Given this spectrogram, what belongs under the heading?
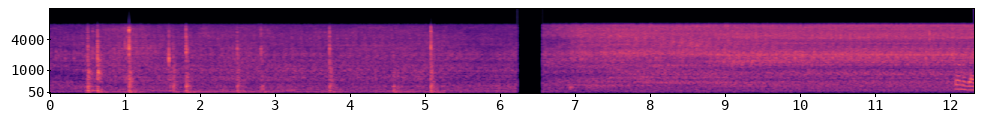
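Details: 2010/11 Mexican-built Ford New Fiesta at 88,127 km: sharp, evenly spaced tick-tick at idle that has grown louder since purchase at 72,000 km and worsened after the last oil change; cause unknown.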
